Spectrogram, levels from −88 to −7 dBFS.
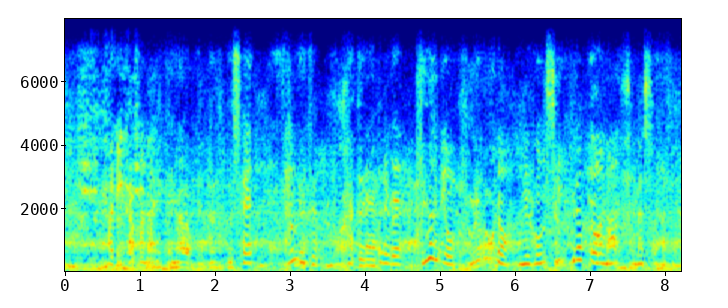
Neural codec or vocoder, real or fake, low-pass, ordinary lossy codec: codec, 16 kHz, 1 kbps, FreqCodec, larger model; fake; 7.2 kHz; Opus, 24 kbps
